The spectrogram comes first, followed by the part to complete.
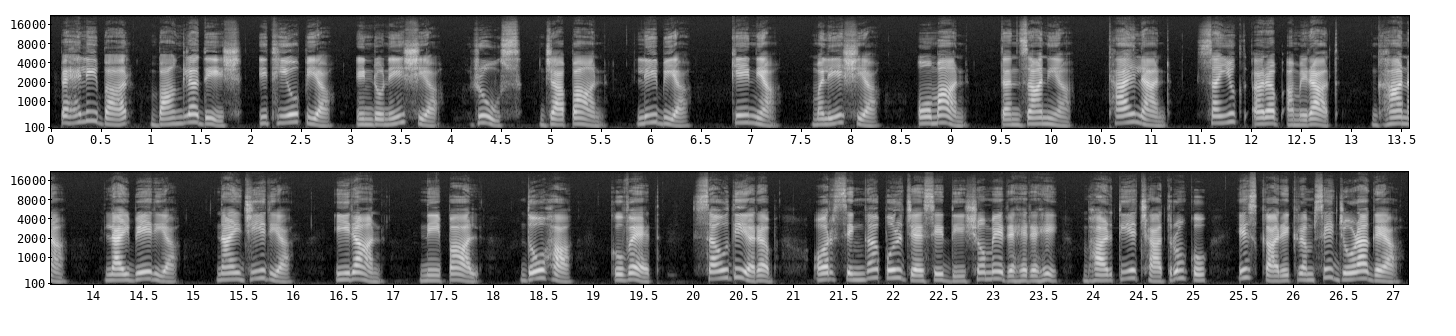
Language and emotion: Hindi, neutral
